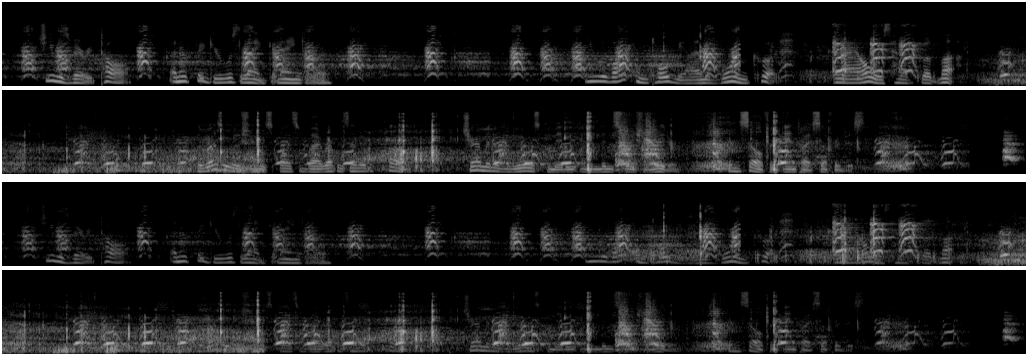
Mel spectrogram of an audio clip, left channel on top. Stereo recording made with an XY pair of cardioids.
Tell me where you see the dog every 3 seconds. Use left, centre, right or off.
left, left, centre, right, right, centre, left.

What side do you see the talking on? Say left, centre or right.
left.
